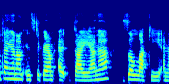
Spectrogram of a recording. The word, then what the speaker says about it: Zalucky: You can follow Diana on Instagram at Diana Zalucky, and it's spelled Diana. Last name is Z-A-L. It's like Z-A and Lucky, right?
